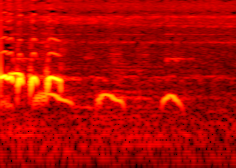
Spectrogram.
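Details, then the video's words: Local zebra dove song used to lure other zebra doves into singing: a brief burst of clipped cooing notes followed by two slower, soft arched coos at a lower pitch. "Perkutut lokal gacor Suara Pancingan Paling Disukai Burung Perkutut"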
